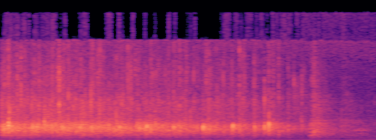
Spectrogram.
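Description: Audience applause for first-time scholar athletes at a winter sports awards ceremony, steady clapping that fades toward the end.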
